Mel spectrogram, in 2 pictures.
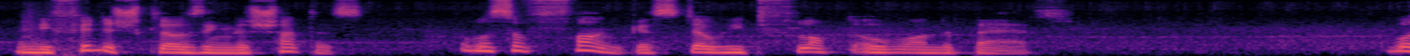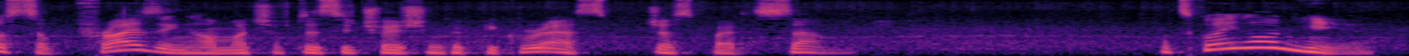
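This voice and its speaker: A woman streamer reading visual novel text aloud in an expressive storytelling style. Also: low voice, gravelly, slight background noise. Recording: game music behind the voice.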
